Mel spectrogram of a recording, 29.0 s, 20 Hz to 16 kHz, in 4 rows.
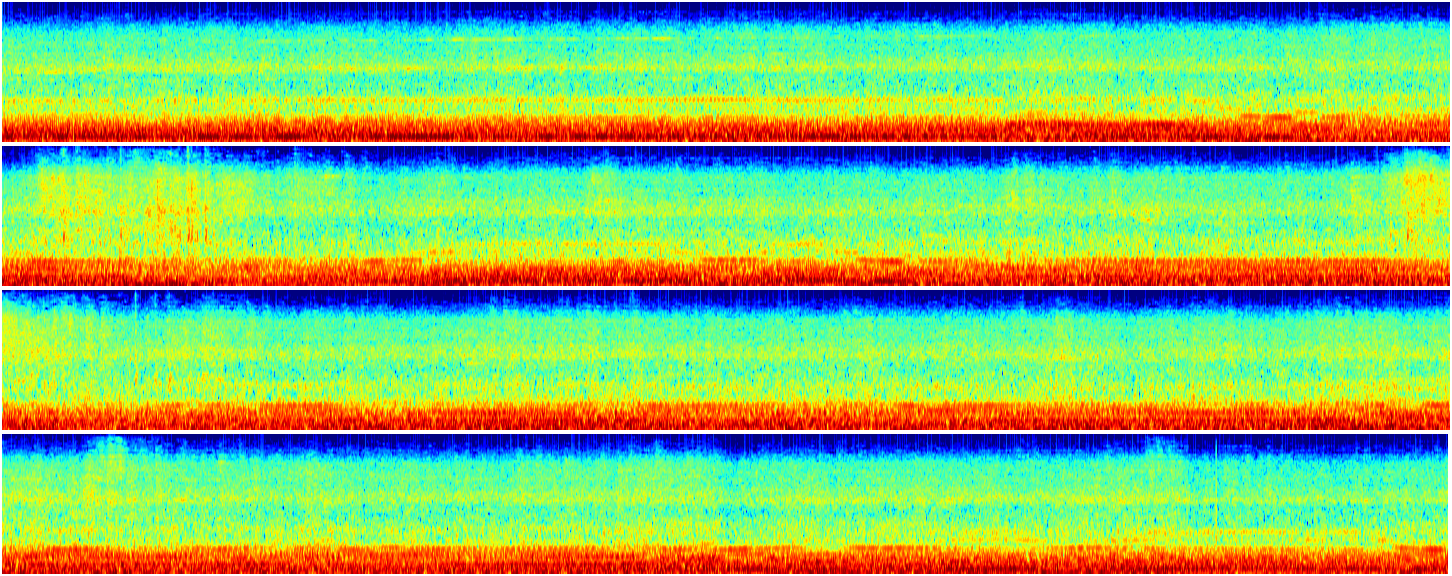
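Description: Interior sound of an Orion VII NG hybrid bus under way: the Cummins ISB diesel engine and BAE HybriDrive electric drive running, a steady drone with several pitched tones that rise and fall as the bus speeds up and slows. Two short hisses come about 8 and 14 seconds in.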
